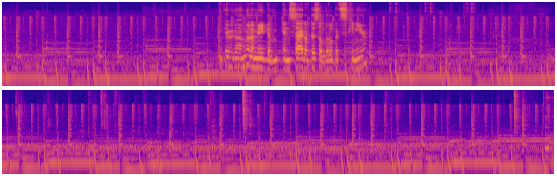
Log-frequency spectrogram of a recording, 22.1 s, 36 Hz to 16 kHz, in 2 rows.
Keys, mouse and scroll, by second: 3.0 middle click, 3.7 shift+middle click, 4.4 click, 7.8 click, 8.0 Tab, 8.5 click, 9.3 alt+shift+click, 11.3 ctrl+KP_9, 13.0 shift+KP_Add, 13.9-15.2 shift+middle drag, 15.9 ctrl+KP_Add, 17.0-18.3 shift+middle drag, 21.4 ctrl+KP_Add.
